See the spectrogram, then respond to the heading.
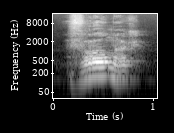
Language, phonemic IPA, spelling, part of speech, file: Dutch, /vromər/, vromer, adjective, Nl-vromer.ogg
- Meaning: comparative degree of vroom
